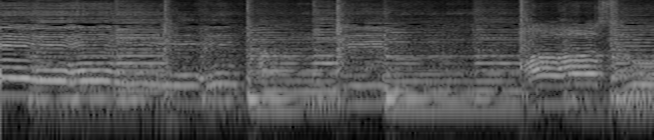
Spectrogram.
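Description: A man singing while strumming an acoustic guitar, the guitar strummed in a steady rhythm. The sung line is heard early on and comes back near the end.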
